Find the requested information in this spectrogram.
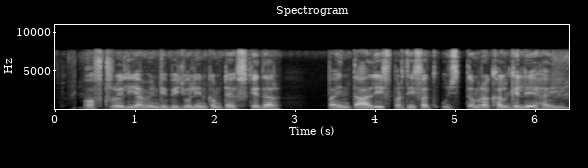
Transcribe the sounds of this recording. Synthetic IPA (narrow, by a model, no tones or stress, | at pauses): ɔːsʈɾeːlijameɪ̃ɳɖɪbɪd͡ʒwəlɪnkəmʈeːksked̪əɾ | pɛ̃ɪnt̪aːliːfpɾət̪ɪʃət̪ʊt͡ʃt̪əmɾəkʰəlɡʱɪleɦəi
